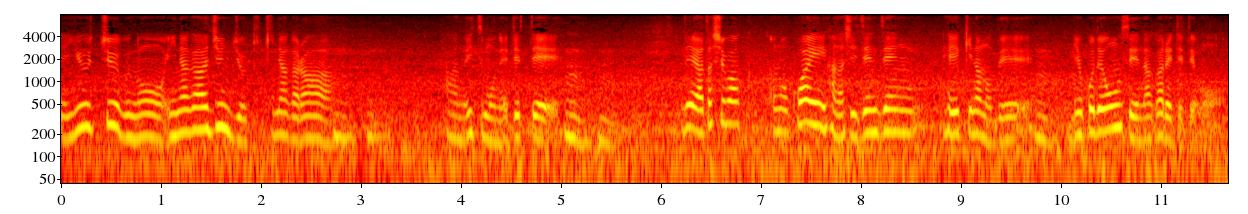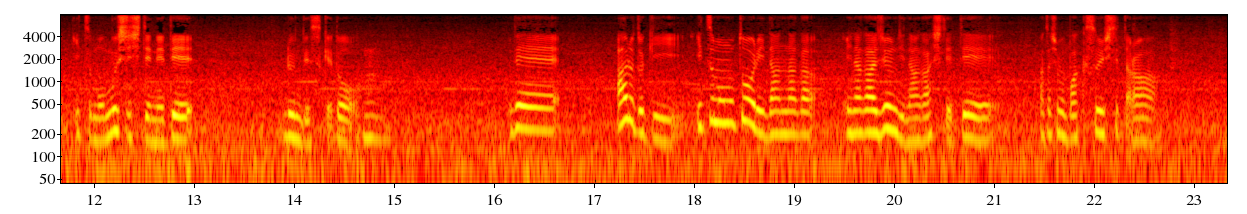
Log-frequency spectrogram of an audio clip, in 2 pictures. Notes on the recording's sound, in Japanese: はじめての野外録音なので音量が分からなかったので各自調節よろしくお願いします。若干ホロ酔いなので。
